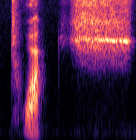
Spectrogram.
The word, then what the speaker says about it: cwtch: Pronounced rhymes with hutch. So twitch, twitch, twitch, twitch, switch, switch.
